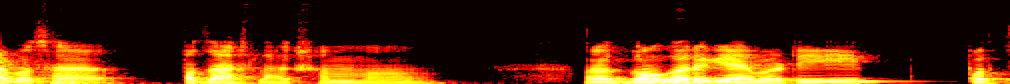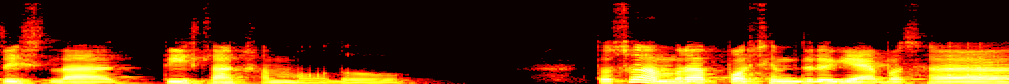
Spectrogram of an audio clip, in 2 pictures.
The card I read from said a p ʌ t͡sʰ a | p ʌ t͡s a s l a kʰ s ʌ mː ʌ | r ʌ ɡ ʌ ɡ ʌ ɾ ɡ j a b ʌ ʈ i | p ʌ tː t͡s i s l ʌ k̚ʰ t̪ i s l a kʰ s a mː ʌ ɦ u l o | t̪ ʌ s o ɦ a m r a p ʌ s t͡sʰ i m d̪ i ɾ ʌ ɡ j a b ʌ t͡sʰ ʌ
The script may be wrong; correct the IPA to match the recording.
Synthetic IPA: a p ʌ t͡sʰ a | p ʌ t͡s a s l a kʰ s ʌ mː ʌ | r ʌ ɡ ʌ ɡ ʌ ɾ ɡ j a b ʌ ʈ i | p ʌ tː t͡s i s l a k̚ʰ t̪ i s l a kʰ s ʌ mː ʌ ɦ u l o | t̪ ʌ s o ɦ a m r a p ʌ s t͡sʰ i m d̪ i ɾ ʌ ɡ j a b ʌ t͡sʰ a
